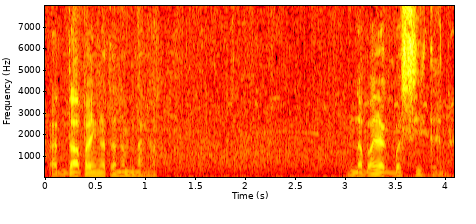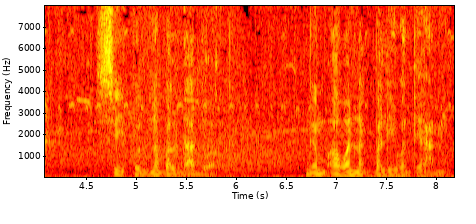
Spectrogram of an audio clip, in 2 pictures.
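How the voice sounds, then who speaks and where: An actor playing a curt, bitter, wealthy boss in a wheelchair, in Ilocano-accented radio drama, with a gruff, world-weary manner. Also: male voice, low-pitched, fairly even intonation, normal speed, long pauses, close to an everyday voice. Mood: bitter, resigned. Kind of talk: Filipino radio drama acting. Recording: noisy radio drama with background ambience.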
